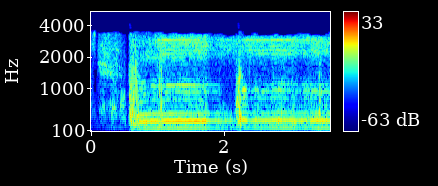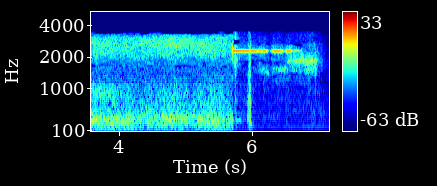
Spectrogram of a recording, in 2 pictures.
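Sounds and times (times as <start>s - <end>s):
breath blown into car ignition interlock breathalyzer: 0.1s - 5.7s
speech: 0.8s - 1.1s
high beep: 5.7s - 7.0s.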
